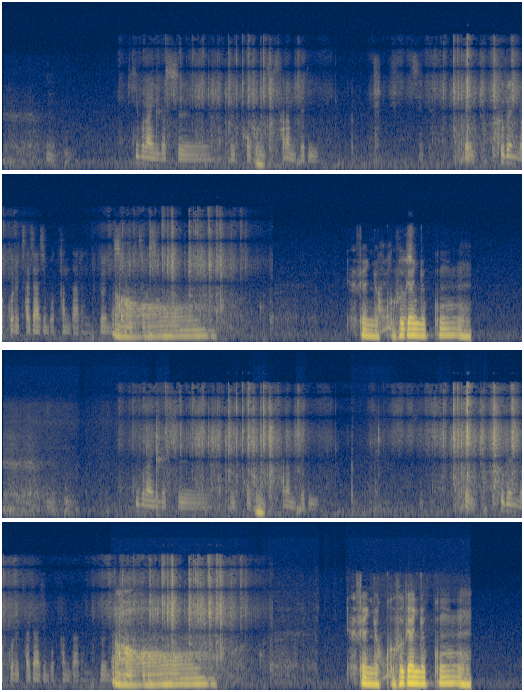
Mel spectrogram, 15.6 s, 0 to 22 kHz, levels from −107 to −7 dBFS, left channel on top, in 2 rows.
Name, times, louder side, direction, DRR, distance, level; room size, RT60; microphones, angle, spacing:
sound 1, 1.7-5.1 5.5-8.2 9.1-11.9, right 8 dB, 40° right, 7.7 m, -45 dB
voice 1, 1.9-4.8 5.6-6.2 6.9-7.1 7.4-10.2 13.4-14.1 14.4-14.6, left 3 dB, 75° left, 1.5 m, -48 dB
voice 2, 9.4-11.0 13.0-14.8, right 7 dB, 85° right, 0.4 m, -28 dB
head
